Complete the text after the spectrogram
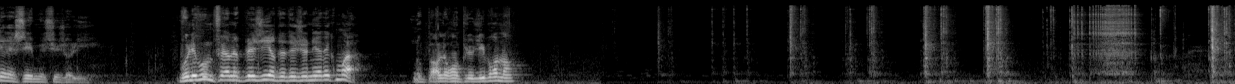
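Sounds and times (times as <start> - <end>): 
speech: 0.0 - 1.0, 1.8 - 5.3
keys clattering on a children's typewriter: 6.6 - 12.3.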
